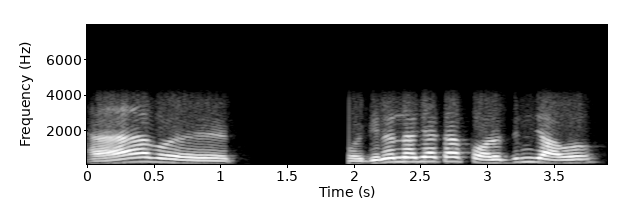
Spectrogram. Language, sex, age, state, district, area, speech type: Bengali, male, 45-60, West Bengal, Dakshin Dinajpur, rural, conversation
